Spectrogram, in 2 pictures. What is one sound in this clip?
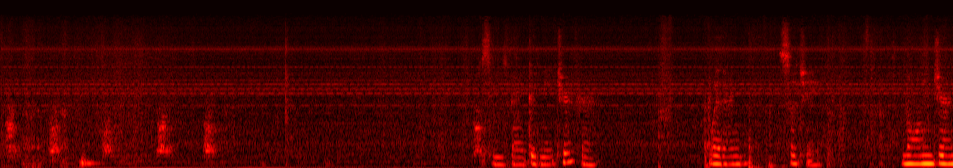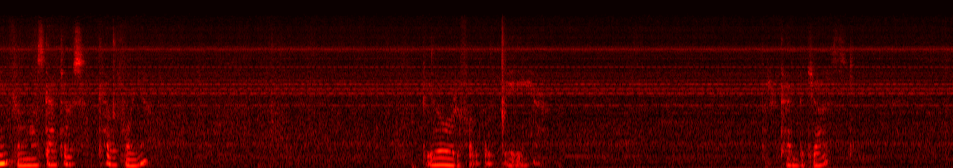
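Paper towel rustles in hands.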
